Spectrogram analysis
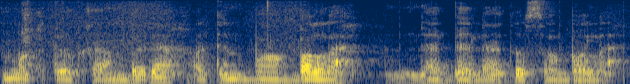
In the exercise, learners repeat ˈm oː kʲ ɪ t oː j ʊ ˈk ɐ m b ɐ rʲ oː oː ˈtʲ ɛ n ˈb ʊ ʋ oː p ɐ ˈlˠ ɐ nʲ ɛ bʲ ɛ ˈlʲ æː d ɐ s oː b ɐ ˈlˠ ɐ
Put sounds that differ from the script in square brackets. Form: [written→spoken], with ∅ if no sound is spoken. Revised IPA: ˈm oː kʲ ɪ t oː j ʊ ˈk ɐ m b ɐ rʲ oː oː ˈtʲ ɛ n ˈb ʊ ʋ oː [p→b] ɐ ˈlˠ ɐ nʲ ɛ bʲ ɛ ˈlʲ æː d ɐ s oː b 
